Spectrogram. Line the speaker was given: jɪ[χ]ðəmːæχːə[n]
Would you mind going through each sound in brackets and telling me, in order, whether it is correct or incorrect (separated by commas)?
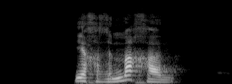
correct, incorrect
